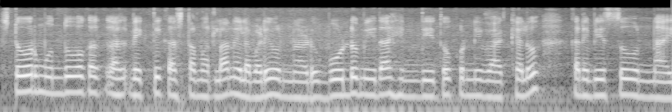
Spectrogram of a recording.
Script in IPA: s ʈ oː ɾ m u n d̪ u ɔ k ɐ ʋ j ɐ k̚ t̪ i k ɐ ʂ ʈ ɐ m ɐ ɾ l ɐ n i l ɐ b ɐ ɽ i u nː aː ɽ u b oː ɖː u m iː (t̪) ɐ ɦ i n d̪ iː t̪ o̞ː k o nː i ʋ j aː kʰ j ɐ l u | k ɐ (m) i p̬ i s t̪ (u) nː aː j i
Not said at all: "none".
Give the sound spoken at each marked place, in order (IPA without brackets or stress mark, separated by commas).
d̪, n, uː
